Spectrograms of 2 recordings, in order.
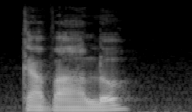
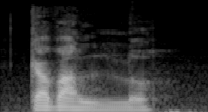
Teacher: the double L in Italian is just pronounced as a longer / stronger version of the single L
